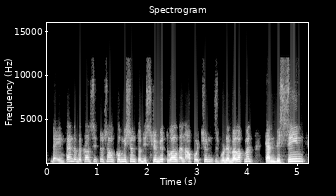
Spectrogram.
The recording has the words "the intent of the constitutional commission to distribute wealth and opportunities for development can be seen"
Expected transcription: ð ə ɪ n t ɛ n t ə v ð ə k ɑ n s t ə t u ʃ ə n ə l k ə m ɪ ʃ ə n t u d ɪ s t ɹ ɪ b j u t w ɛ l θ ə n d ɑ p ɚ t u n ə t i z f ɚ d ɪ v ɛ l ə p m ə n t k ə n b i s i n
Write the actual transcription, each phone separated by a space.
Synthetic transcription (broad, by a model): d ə ɪ n t ɛ n t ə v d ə k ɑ n s t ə t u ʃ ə n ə l k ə m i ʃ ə n t u d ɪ s t ɹ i b j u t w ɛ l t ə n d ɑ p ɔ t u n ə t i s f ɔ d ɪ v ɛ l ə p m ə n t k ə n b i s i n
